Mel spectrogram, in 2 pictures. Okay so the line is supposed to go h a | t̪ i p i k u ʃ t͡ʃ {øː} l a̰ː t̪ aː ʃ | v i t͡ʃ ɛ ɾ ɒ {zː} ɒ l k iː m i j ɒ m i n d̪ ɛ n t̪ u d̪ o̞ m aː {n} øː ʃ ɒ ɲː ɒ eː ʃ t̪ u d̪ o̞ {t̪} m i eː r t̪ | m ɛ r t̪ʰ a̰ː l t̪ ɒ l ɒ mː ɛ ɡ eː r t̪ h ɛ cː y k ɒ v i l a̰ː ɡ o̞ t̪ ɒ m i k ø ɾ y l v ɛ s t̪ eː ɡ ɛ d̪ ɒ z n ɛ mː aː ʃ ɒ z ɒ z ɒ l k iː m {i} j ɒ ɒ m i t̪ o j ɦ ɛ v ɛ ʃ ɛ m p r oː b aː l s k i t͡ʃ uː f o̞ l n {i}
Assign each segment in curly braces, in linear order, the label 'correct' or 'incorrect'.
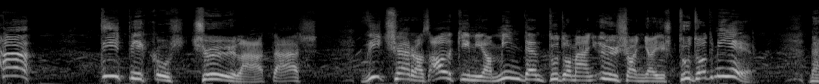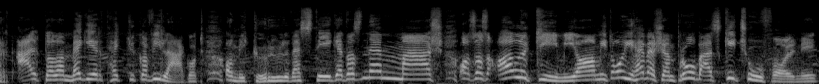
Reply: correct, incorrect: z, incorrect: ɲ, incorrect: d̪, correct, correct

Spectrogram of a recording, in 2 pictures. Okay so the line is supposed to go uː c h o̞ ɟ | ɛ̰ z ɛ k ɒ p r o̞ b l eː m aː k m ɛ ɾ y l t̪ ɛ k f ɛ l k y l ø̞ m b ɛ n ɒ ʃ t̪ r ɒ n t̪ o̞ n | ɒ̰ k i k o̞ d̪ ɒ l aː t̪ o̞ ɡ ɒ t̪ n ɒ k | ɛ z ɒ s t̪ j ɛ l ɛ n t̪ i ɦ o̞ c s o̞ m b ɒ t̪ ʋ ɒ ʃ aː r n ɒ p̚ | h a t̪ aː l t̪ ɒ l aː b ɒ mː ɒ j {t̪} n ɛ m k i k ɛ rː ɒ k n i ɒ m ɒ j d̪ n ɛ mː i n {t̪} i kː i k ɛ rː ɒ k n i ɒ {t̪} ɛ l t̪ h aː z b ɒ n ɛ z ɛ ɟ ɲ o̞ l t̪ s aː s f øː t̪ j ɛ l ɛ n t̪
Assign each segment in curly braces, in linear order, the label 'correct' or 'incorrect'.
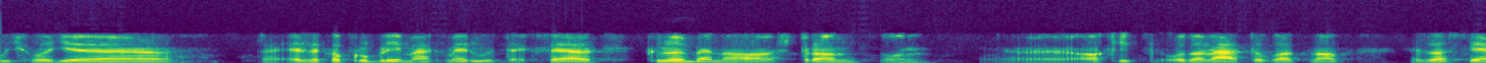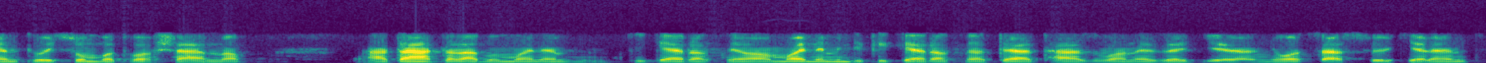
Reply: incorrect: d̪, incorrect: d̪, correct

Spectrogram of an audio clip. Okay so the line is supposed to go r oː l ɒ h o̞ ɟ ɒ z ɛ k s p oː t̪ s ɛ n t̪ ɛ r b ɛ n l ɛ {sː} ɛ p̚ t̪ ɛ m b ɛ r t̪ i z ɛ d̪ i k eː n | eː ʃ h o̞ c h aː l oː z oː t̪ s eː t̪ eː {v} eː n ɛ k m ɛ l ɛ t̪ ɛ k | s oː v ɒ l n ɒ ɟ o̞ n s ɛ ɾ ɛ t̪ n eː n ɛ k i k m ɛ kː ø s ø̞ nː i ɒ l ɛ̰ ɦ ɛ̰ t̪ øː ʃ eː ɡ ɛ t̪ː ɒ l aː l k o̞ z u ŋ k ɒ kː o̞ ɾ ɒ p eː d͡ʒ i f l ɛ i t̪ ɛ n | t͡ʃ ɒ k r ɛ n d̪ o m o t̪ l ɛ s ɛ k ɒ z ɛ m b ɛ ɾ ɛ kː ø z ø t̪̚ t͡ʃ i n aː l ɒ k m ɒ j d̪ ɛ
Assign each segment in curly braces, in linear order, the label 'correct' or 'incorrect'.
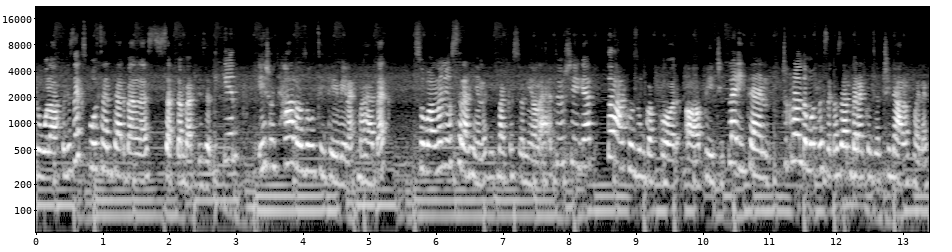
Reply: correct, correct

